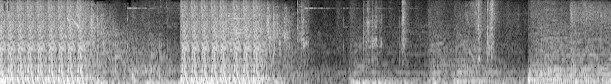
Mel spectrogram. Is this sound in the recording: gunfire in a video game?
yes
